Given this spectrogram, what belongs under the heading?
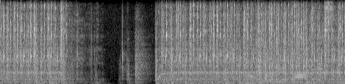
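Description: A sewing machine stitches a frontal band onto a black cap with a zigzag stitch, running in a close, fast, continuous mechanical chatter that briefly stops and then starts again.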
